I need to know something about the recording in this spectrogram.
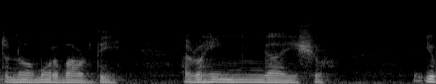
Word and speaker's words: Rohingya: I've been told that you want to know more about the Rohingya issue. You pronounce it as Rohingya. Oh, we heard people saying Rohingyas, but some people saying Rohingya.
